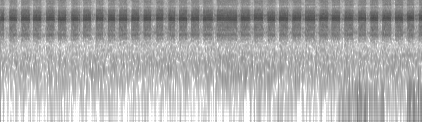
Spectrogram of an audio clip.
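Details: A cicada on a hot, sunny summer afternoon in Dalmatia, Croatia, sings a loud, harsh, incessant buzzing song pulsed in rapid regular beats, about three per second.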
